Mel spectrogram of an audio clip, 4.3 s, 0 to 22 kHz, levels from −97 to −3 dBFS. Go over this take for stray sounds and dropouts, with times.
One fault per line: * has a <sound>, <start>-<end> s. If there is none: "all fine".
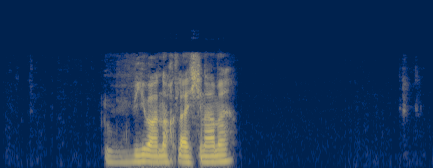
all fine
